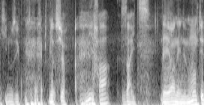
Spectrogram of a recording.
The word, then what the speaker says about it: Miha Zajc: Miha Zajc. D'ailleurs, on a une montée de Slovènes là, qui s'abonnent, mec. C'est, Donc, je répète, Miha Zajc.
